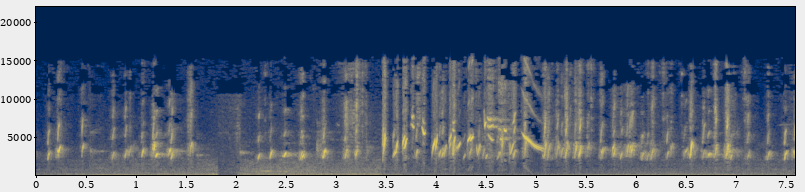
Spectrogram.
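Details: Goldfinch song played to train songbirds: a long stream of quick, bright twitters and chirps growing denser and louder after a short silence, over a steady low background hum.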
